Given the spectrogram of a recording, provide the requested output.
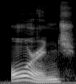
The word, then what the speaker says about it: orange: I was intrigued to hear John pronounce orange with 2 syllables, but Hank pronounce it with only 1 syllable.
